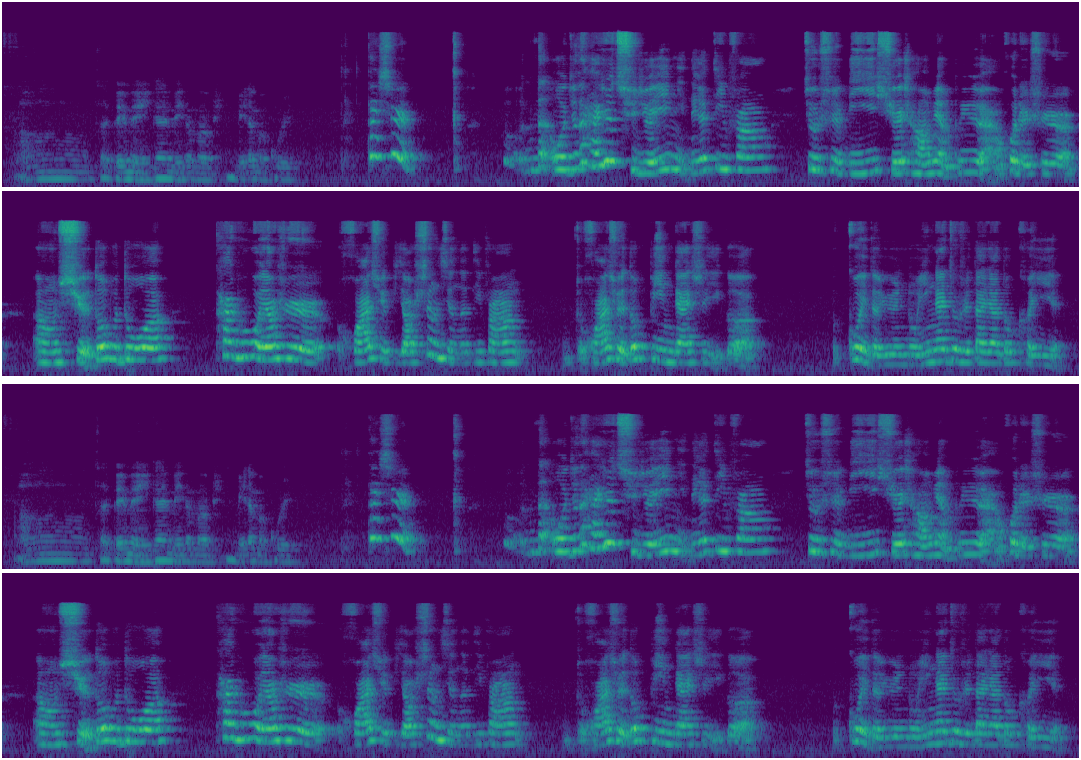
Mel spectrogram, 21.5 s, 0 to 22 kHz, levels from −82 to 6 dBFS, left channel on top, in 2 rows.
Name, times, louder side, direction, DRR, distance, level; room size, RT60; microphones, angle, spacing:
voice 1, 0.2-2.9, right 1 dB, 25° right, 0.5 m, -46 dB
voice 2, 3.7-4.1 5.0-7.7 8.0-10.7 11.1-12.5 12.9-16.0 16.4-18.3 19.2-21.4, left 3 dB, 60° left, 0.5 m, -27 dB
2.2 x 2.2 x 2.7 m
head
